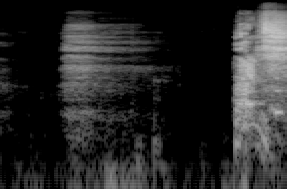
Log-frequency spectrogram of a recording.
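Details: Intense sneezing fit: a sharp in-breath, then an explosive, hissing sneeze, one of a rapid series of sneezes.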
